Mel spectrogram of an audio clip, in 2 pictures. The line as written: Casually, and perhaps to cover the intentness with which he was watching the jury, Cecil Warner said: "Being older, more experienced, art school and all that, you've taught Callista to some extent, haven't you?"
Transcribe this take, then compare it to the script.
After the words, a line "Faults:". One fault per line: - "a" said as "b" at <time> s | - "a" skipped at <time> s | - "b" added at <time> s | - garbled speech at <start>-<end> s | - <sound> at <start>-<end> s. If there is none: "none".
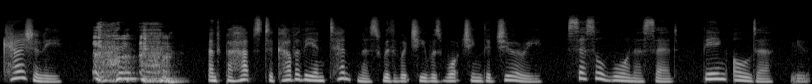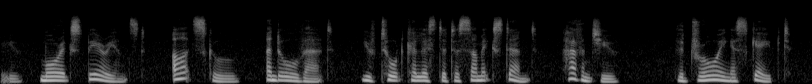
Casually, and perhaps to cover the intentness with which he was watching the jury, Cecil Warner said: "Being older, more experienced, art school and all that, you've taught Callista to some extent, haven't you?" The drawing escaped
Faults:
- cough at 0.9-1.9 s
- laugh at 7.9-8.4 s
- "The drawing escaped" added at 14.9 s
